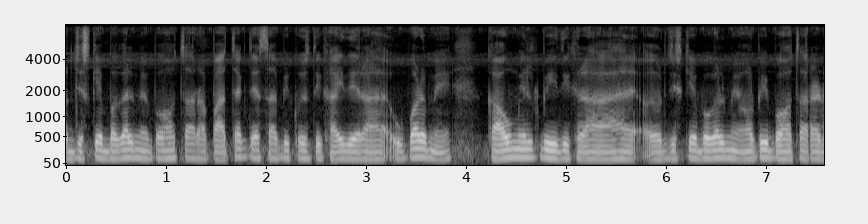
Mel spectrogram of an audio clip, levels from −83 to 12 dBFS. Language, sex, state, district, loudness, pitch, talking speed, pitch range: Hindi, male, Bihar, West Champaran, -18 LUFS, 115 Hz, 245 wpm, 110-120 Hz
